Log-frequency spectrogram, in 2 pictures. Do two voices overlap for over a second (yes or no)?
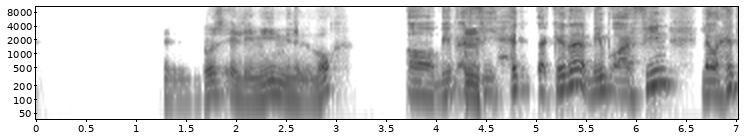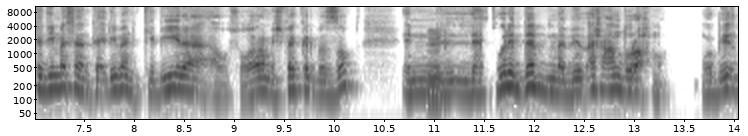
no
